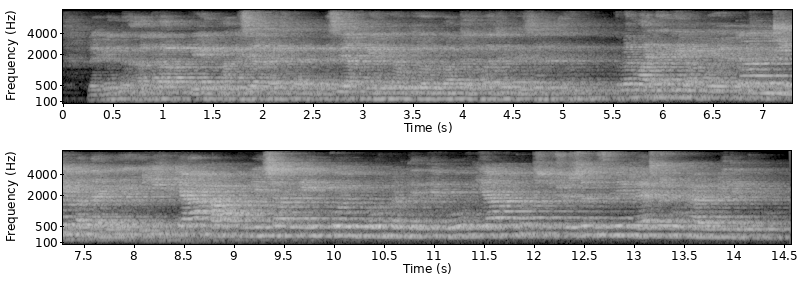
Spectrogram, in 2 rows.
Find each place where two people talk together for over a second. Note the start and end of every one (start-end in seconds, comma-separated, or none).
6.7-8.6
